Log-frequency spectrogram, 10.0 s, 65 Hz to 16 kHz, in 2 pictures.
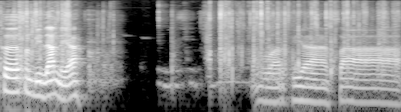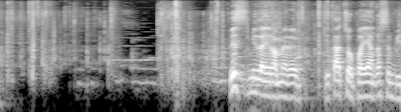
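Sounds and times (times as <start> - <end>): plastic snack packet crinkling: 0.0 - 10.0.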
